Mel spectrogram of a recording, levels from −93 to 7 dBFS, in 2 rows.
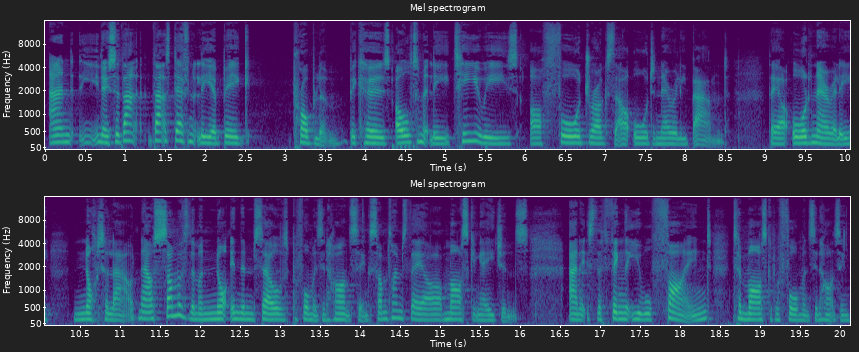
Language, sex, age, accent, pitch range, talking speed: English, female, 30-49, British, 160-185 Hz, 160 wpm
